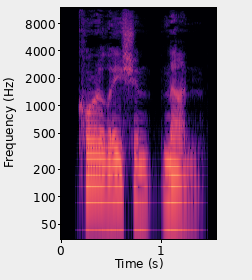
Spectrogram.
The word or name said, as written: correlation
